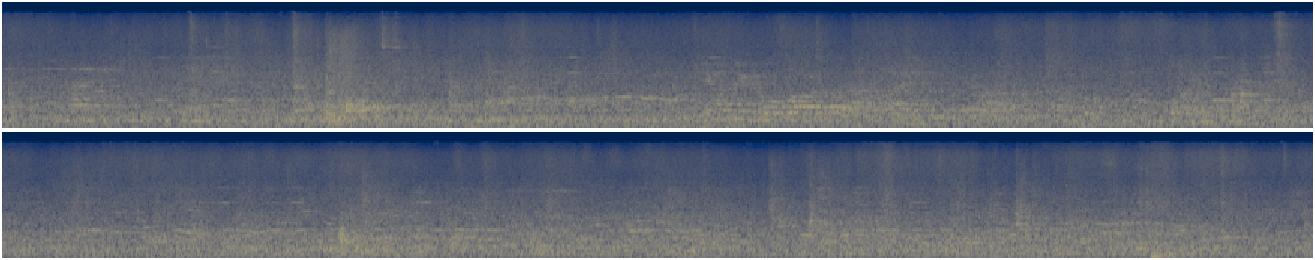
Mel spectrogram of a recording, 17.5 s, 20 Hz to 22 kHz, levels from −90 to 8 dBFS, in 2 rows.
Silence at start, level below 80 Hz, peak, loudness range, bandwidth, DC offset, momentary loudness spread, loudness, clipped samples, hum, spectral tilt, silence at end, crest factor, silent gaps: 0 s; -46 dBFS; -12 dBFS; 2 LU; 16 kHz; under 0.1%; 4 LU; -31 LUFS; under 0.1%; none; -4.5 dB/octave; 0 s; 20 dB; none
